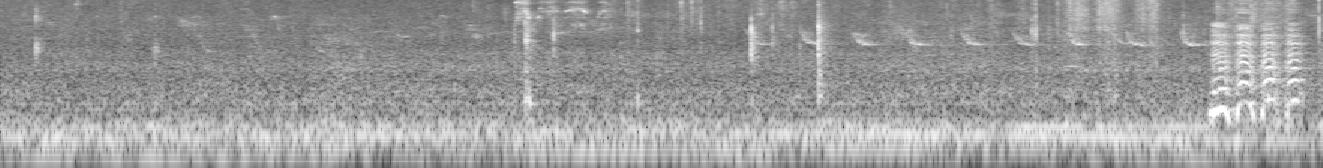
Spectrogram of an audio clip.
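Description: Faint steady background hum with a few soft clicks, and a small bird chirping from about halfway in, a quick run of short, high, falling notes several times a second.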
